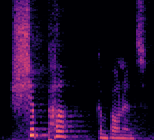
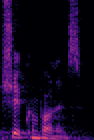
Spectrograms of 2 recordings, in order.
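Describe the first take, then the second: First: The phrase is said more slowly. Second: The phrase is said quickly. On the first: The speaker calls it right. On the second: The speaker calls it wrong.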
